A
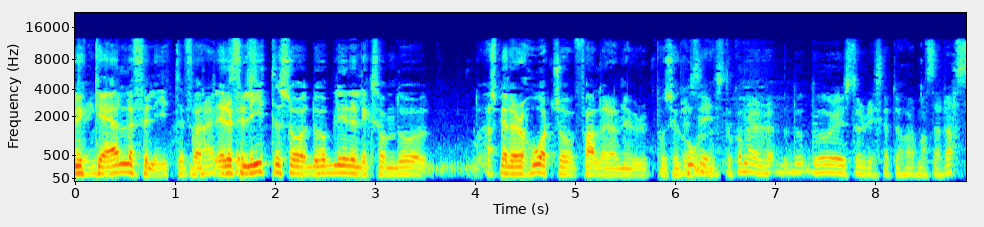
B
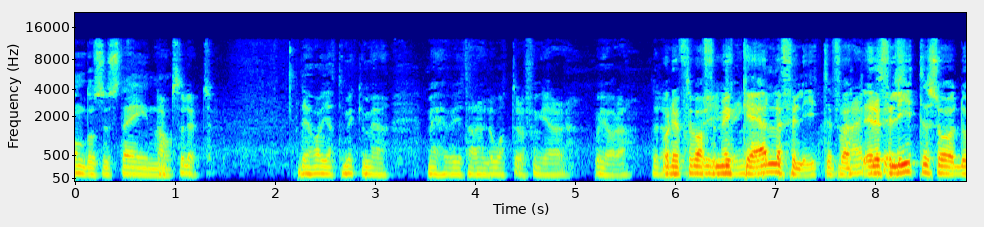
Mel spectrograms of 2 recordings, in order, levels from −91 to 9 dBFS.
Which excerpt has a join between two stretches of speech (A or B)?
B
